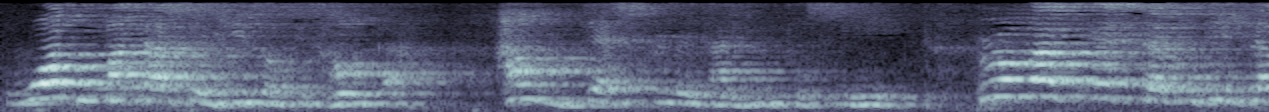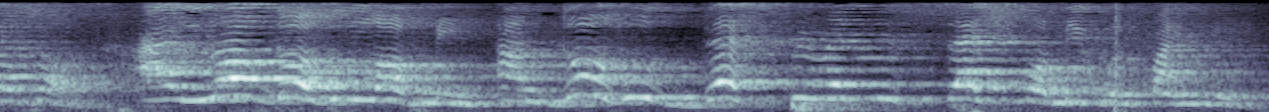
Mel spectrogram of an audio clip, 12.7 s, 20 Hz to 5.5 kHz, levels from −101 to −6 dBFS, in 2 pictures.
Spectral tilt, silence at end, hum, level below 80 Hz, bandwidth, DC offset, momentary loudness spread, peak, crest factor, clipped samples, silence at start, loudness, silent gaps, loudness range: -6 dB/octave; 0 s; none; -60 dBFS; 5.2 kHz; under 0.1%; 15 LU; -6 dBFS; 22 dB; under 0.1%; 0 s; -27 LUFS; none; 11 LU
